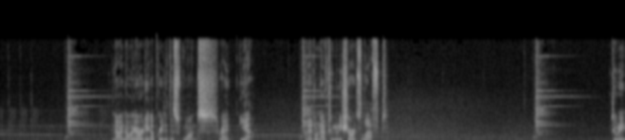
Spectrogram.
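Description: A game menu gives a short soft chime as the selection moves.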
